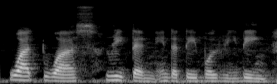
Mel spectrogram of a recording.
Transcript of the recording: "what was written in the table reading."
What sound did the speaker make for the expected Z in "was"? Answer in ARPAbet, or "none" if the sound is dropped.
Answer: S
